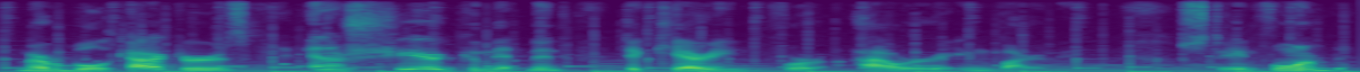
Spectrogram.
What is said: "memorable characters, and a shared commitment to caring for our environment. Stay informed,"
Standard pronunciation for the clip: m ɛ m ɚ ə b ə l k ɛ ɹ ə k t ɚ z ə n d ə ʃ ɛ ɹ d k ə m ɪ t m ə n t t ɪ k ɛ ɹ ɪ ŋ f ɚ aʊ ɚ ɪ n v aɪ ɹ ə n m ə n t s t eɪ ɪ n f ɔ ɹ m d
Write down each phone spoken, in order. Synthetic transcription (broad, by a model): m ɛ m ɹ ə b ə l k ɛ ɹ ə k t ɚ z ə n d ə ʃ ɛ ɹ d k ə m ɪ t m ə n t t ɪ k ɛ ɹ ɪ ŋ f ɚ aʊ ɚ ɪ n v aɪ ɹ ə n m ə n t s t eɪ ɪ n f ɔ ɹ m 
